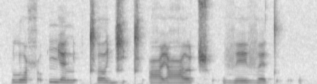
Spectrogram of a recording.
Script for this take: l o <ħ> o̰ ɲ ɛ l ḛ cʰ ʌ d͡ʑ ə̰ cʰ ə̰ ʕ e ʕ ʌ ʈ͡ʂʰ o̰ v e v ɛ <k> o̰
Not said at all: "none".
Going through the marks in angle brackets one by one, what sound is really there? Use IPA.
ħ, t

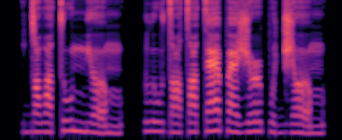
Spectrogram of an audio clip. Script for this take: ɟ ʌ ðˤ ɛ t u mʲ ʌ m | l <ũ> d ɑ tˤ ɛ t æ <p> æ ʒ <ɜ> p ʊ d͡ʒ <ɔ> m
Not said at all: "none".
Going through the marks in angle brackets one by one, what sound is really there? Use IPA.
u, p, ə˞, ʌ

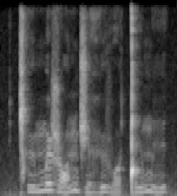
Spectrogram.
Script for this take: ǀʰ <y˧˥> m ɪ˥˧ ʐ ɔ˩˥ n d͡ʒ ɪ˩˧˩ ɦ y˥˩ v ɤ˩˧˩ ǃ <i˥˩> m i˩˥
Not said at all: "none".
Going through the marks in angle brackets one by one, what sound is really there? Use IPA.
y˧˥, i˧˥

